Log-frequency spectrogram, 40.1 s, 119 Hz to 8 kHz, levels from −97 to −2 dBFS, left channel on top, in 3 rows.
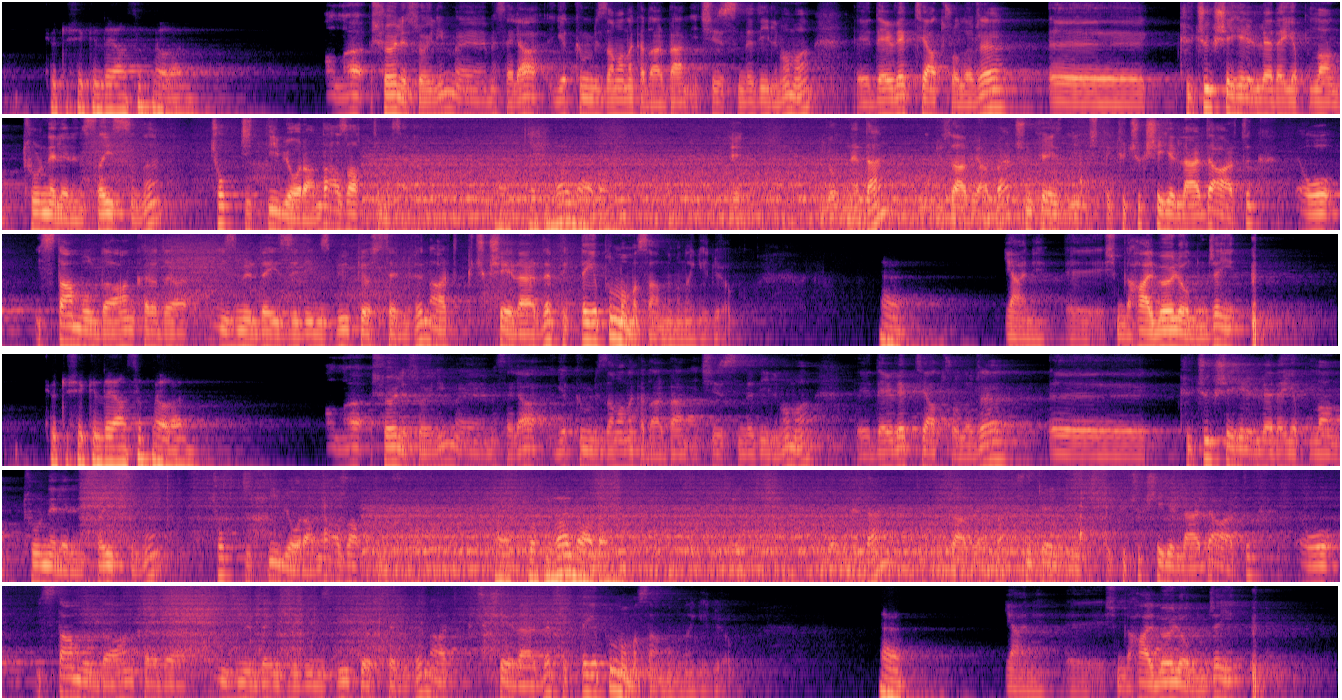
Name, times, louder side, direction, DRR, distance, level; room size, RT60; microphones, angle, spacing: voice 1, 0.5-2.0 18.3-19.6 35.5-35.8, right 4 dB, 30° right, 0.4 m, -27 dB
voice 2, 3.2-10.1 10.5-11.5 11.8-15.0 15.5-17.6 18.6-18.8 20.6-21.0 21.5-26.7 27.1-34.1 36.8-39.3, left 5 dB, 50° left, 0.5 m, -28 dB
sound 1, 14.1-32.7, right 3 dB, 75° right, 1.5 m, -41 dB
sound 2, 17.0-24.2, equal, ahead, 1.0 m, -30 dB
25.5 x 10.0 x 4.6 m
head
